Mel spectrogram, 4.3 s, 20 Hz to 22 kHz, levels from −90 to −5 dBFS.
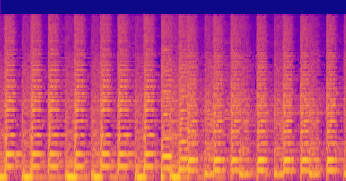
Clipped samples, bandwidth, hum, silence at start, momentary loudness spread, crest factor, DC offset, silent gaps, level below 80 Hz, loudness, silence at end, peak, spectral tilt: under 0.1%; 17 kHz; none; 0 s; 3 LU; 16 dB; under 0.1%; none; -36 dBFS; -18 LUFS; 0 s; -2 dBFS; -4 dB/octave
